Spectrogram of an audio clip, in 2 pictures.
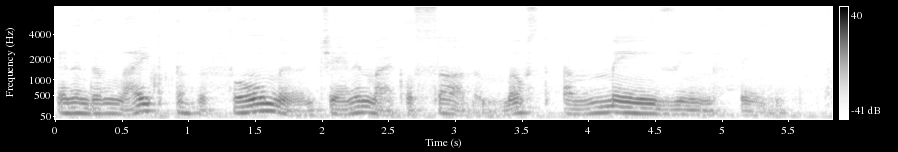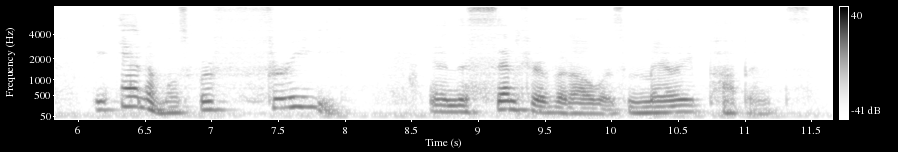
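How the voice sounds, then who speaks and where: A man reading a children's story aloud in an expressive, unhurried way with dramatic pauses and a husky, gravelly voice. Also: lowish voice, slight background noise. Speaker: father reading a bedtime story.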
